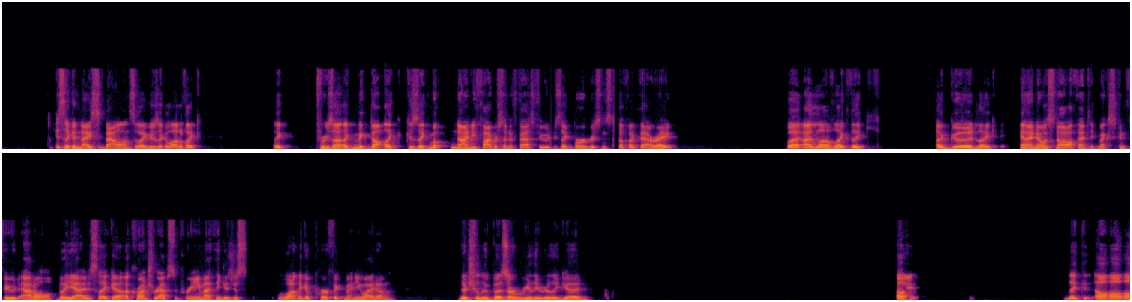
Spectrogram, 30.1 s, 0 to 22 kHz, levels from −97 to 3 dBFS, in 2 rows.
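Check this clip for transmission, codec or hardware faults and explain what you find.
There are timing faults, all from the network side: a stutter, two short stalls, then a stretch played slow and a stretch played fast. The speech comes through an Opus call path, with the top end cut at about 12 kHz, and the sound points to a fairly generous bitrate, around 64 kbps.

Repeated stalls (stutter), 6.05 to 6.91 s. Packets kept turning up late, so the jitter buffer ran dry five times in under a second. Each time the receiver stretched the last bit of sound to cover the hole, the longest about 29 ms and about 73 ms in all. Nothing is actually lost, but the speech catches and drags in little hiccups.

Short stall from a late packet, at 7.31 to 7.37 s and again at 8.16 to 8.25 s. Both times a single packet missed its slot, the buffer emptied, and the receiver held the current sound until the packet showed up, then carried on where it left off. 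The holds are 48 ms and 66 ms. You hear one sound hang a touch too long, with a faint buzzy or dipped quality.

Jitter buffer slow-down, 9.03 to 11.36 s. Here the buffer was short on reserve, so the receiver padded it by repeating single pitch periods and slivers of pauses over and over, adding about 148 ms. Playback runs at roughly 94% speed with the pitch unchanged, so the speech sounds drawn out and a bit lazy.

Jitter buffer speed-up, 13.32 to 16.06 s. Now the buffer was holding more than it wanted, the way it does when delayed packets land in a bunch, so the receiver trimmed out tiny chunks a pitch period or so long, many in a row, around a fifth of a second altogether. The speech plays at about 107% speed at normal pitch and comes across slightly rushed.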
